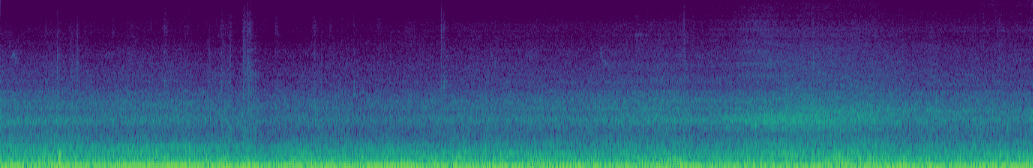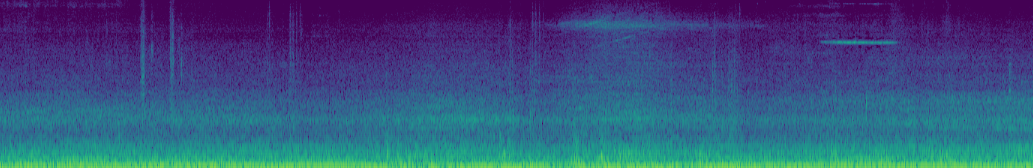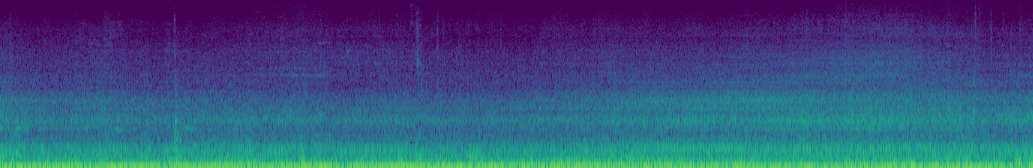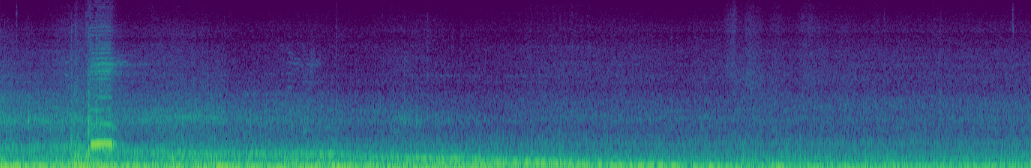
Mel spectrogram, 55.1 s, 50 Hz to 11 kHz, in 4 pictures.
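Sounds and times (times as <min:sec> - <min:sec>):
traffic engine and tyre rumble: 0:00.0 - 0:55.0
car horn beep: 0:42.4 - 0:43.1.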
